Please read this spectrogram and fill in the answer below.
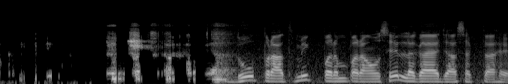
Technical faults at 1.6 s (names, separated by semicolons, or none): speech suppressed in double talk; other side's voice leaking through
